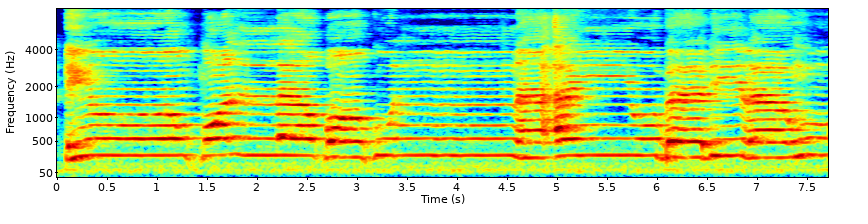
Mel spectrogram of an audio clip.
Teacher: Huruf kaf-nya dibaca tipis dhammah 1 harokat. Kemudian huruf nun-nya ditasydidkan dengan gunnah atau dengung seperti mat atau panjang 2 harokat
